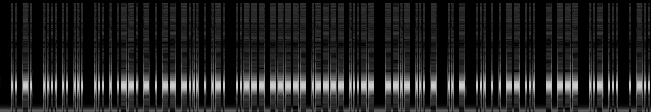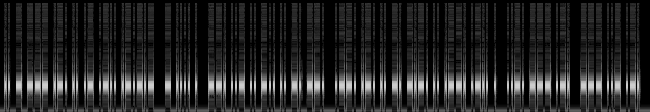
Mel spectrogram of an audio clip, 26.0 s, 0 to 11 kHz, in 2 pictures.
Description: Morse code, heard as a keyed tone, about 32 wpm, 800 Hz. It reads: IN HIS SEPTEMBER 2013 QST IT SEEMS TO US EDITORIAL. THE GUIDING PRINCIPLE FOR OUR
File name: morse mp3 / ANGLAIS texte clair 3 vitesse 30 mots minute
